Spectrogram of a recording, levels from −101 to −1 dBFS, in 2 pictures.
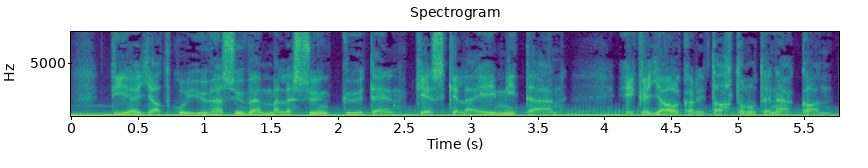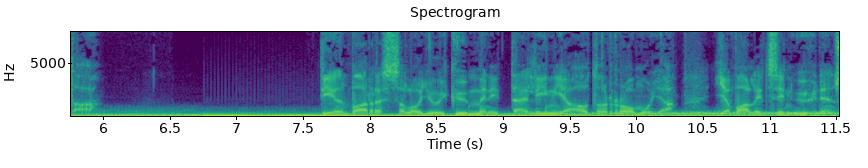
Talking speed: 115 wpm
